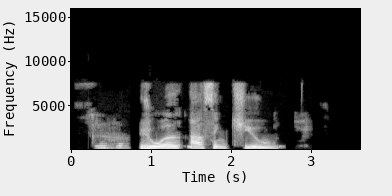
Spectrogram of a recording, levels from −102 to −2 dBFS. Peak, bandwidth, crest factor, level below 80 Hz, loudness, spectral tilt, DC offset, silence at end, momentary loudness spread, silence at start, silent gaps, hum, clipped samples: 0 dBFS; 8 kHz; 14 dB; -58 dBFS; -13 LUFS; -5.5 dB/octave; under 0.1%; 1 s; 17 LU; 0.3 s; 0.75-0.84 s; none; under 0.1%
